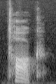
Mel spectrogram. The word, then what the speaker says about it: talk: si ustedes se fijan la l no se pronuncia simplemente pronunciamos ta acá puedo decir entonces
